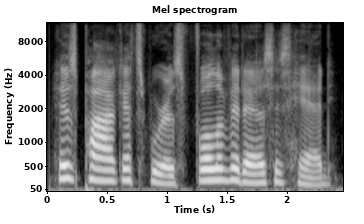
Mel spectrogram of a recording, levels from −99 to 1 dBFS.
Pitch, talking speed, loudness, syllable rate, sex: 200 Hz, 245 wpm, -16 LUFS, 5.2 syllables/s, female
